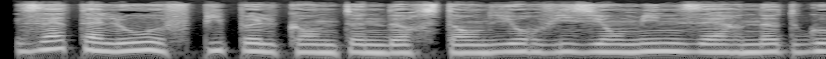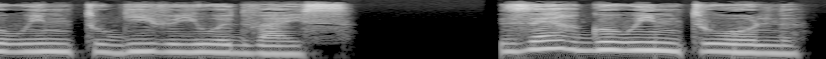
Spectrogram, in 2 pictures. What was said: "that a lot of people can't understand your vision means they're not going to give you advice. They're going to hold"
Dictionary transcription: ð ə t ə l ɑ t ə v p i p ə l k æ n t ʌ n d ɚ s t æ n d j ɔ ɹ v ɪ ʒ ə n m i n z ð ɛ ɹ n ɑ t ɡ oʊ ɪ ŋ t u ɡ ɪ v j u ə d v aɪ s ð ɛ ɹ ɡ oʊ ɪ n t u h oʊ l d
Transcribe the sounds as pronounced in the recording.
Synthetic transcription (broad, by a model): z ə t ə l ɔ ə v p i p ə l k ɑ n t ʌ n d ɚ s t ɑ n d j ɔ ɹ v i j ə m i n z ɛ ɹ n ɑ t ɡ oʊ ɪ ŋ t u ɡ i v j u ə d v aɪ s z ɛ ɹ ɡ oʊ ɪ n t u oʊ l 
